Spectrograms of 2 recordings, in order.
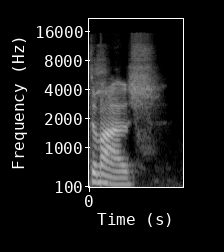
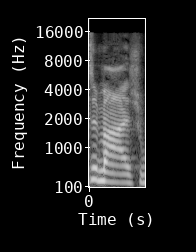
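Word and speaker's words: Demange: But Jan, forgive me if I say this wrong, okay? Dimash? – Yeah, he's French, so I'm going to go with Dimash. – Okay, yes. Jan Dimash will direct Blade.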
